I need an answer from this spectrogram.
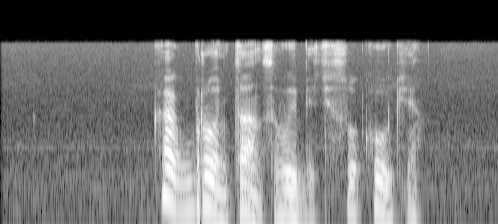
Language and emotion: Russian, neutral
